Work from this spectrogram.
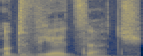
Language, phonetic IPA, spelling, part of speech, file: Polish, [ɔdˈvʲjɛd͡zat͡ɕ], odwiedzać, verb, Pl-odwiedzać.ogg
